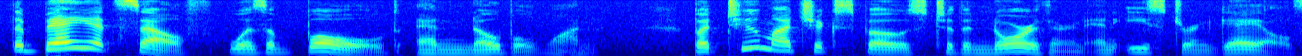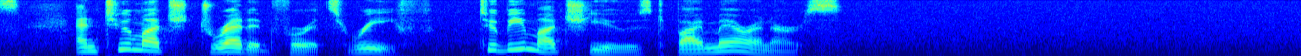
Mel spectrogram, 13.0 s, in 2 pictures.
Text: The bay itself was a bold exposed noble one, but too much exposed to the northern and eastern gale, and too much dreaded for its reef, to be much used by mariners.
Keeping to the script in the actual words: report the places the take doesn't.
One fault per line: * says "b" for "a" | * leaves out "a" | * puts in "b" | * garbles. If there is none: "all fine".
* says "and" for "exposed"
* says "gales" for "gale"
